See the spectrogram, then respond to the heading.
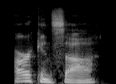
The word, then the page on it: Arkansas: English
